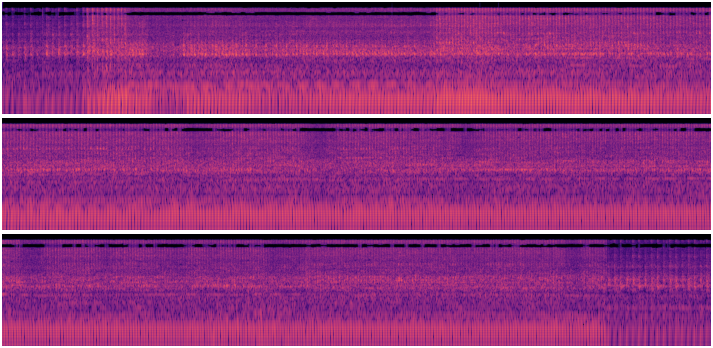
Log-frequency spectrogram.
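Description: A tractor engine idles with a steady, low rumble.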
